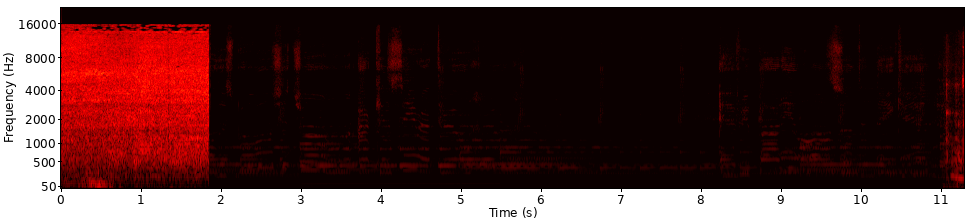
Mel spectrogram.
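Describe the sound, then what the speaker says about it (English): A hand-held hair dryer blows on long frizzy hair with a loud, steady rushing whoosh for about two seconds, then cuts off abruptly, leaving background music playing alone. "Blow drying your hair can get a little hot."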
